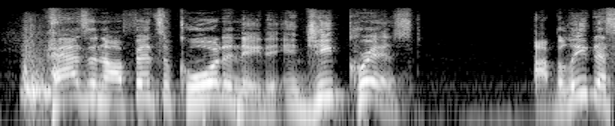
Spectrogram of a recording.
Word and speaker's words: Geep Chryst: Kaepernick the quarterback has an offensive coordinator and Jeep Crist I believe that's how you pronounce his name JD's GEEP Chryst you got it well he was the quarterbacks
